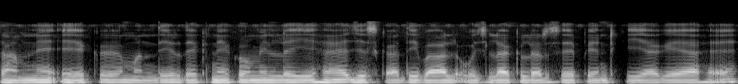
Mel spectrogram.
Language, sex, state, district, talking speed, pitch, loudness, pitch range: Hindi, male, Punjab, Pathankot, 140 wpm, 100 Hz, -15 LUFS, 95-100 Hz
